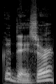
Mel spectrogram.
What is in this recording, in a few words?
good day sir, english male; XBOX; civ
